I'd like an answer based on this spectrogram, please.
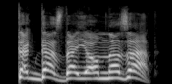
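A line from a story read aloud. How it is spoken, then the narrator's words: Yelling. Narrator (Russian): завопил Джикс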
